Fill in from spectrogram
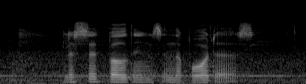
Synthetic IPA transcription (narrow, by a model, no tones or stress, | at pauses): lɪstəd̚bɪlˠdɪ̃ŋzɪ̰̃nðəbɔːdə̰z̥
